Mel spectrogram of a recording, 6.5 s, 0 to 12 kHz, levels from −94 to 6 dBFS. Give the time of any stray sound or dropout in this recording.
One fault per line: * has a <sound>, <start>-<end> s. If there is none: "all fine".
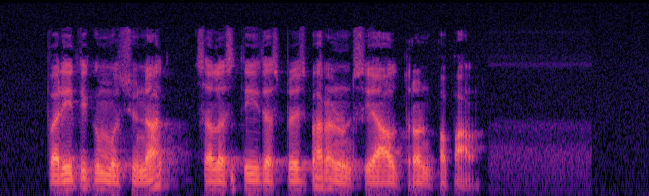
all fine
